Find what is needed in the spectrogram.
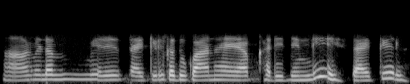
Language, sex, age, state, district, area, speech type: Hindi, female, 45-60, Uttar Pradesh, Pratapgarh, rural, conversation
